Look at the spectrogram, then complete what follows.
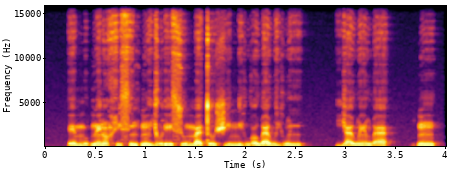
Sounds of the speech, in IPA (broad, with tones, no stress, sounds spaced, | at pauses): ɛ˨ m o˨˦ b ɛ̃˦˨ ɾ ɔ̃˨˦ h i˦ s ĩ˧ k͡p ũ˨ j o˨ ɾ e˨ s u˧ m a˧ t o˨ ʃ i˧ n i˧ w ɔ˦ w a˦˨ w i˧ w ĩ˧ | j a˨ w ɛ̃˨ w a˨˦ | k͡p ũ˧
